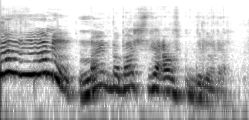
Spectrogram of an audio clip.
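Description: A muffled, garbled voice from someone talking with a mouth stuffed full of marshmallows, so the words come out unintelligible. It opens with a drawn-out higher sound, then turns to lower mumbling.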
